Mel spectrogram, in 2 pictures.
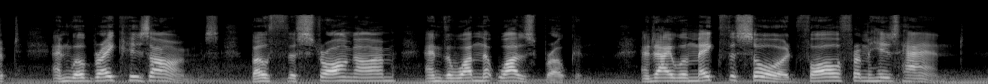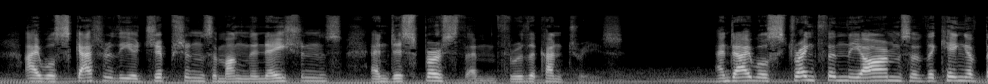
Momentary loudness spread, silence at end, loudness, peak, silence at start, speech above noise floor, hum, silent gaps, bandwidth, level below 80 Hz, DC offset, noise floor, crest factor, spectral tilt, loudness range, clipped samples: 17 LU; 0 s; -21 LUFS; -2 dBFS; 0 s; 20 dB; none; none; 11 kHz; -40 dBFS; under 0.1%; -41 dBFS; 20 dB; -4.5 dB/octave; 4 LU; under 0.1%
